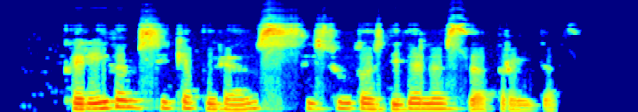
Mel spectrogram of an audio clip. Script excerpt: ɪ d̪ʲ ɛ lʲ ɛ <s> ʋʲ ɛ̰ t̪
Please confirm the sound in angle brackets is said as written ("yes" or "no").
yes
